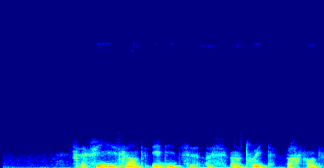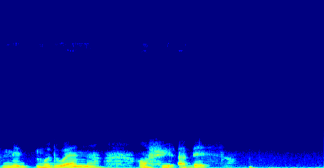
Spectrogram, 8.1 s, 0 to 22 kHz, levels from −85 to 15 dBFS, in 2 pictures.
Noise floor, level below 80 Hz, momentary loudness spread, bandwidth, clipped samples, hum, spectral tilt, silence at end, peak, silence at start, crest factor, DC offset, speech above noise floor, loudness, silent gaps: -54 dBFS; -38 dBFS; 18 LU; 3.4 kHz; under 0.1%; none; -13 dB/octave; 0.1 s; -8 dBFS; 0.9 s; 16 dB; under 0.1%; 32 dB; -24 LUFS; none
